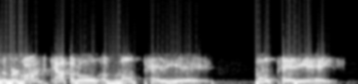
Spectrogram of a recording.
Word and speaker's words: Montpelier: in grade school is that's Mount Montpelier like a good American pronunciation not peelier Vermont and she kept saying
